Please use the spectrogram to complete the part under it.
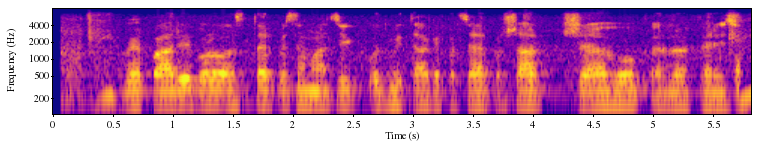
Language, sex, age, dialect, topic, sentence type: Maithili, male, 25-30, Angika, banking, statement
